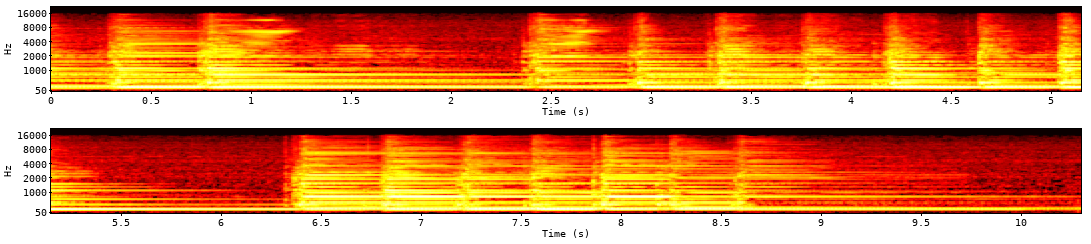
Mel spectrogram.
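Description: Electric guitar played at practice: three runs of quickly picked single notes, each left to ring and fade, over a low note that keeps sounding underneath.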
